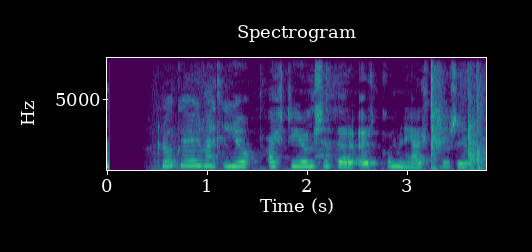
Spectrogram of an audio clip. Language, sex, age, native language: Icelandic, female, 14, Icelandic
